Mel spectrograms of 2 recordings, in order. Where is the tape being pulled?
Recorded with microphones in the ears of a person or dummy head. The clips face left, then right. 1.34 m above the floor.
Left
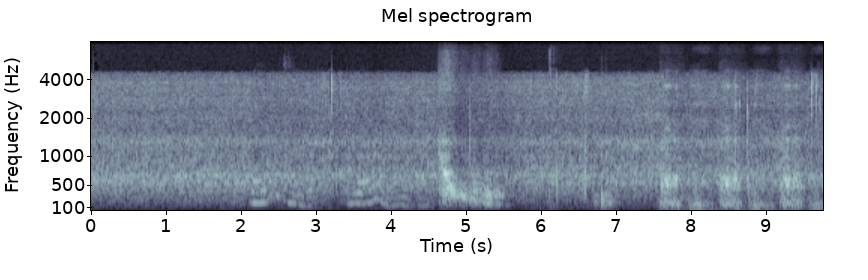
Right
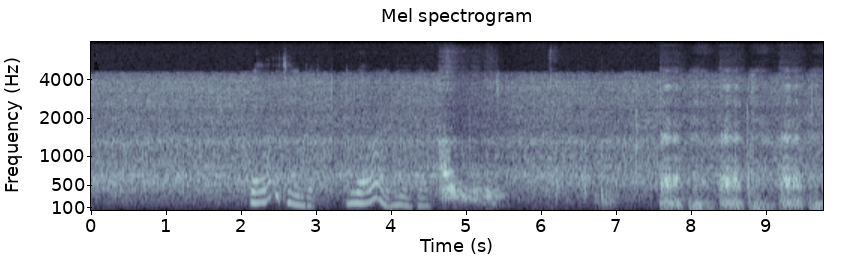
35° left (ahead or behind), 1.3 m.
